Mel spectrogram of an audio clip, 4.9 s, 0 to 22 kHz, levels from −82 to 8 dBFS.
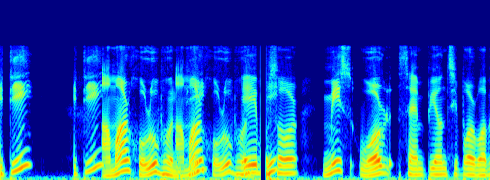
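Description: From 0.74 s to 2.90 s a doubled audio track runs under the speech: a second full-band copy, about 5 dB quieter, trails the original by roughly 0.7 s with no reverberant tail or room colour. It switches on and off abruptly, most likely from a second, slower capture path mixed back in. On a spectrogram the harmonic and formant patterns repeat, shifted right by that gap, and the waveform shows a step in density at each edge.

Between 2.60 s and 2.75 s comes packet loss on an ADPCM call. A 60 ms stretch, pointing to a few packets, drops to hard-edged silence, a clean vertical gap on the spectrogram and a flat line in the waveform. When the sound resumes, the decoder's predictor and step size no longer match the sender's, so it comes back with brief, slight distortion before settling. This is audible against the otherwise clear G.722 wideband band, which extends up to about 7 kHz.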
